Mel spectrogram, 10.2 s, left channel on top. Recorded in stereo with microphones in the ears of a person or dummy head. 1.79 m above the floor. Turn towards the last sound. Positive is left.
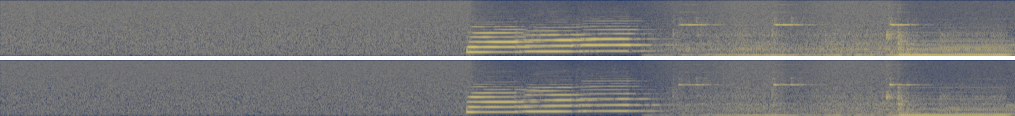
turn(degrees=-30)  # may be behind; listen again after turning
